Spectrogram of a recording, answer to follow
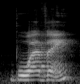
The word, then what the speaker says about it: Boivin: It literally follows French rules. OI makes the wa sound. Boivin.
